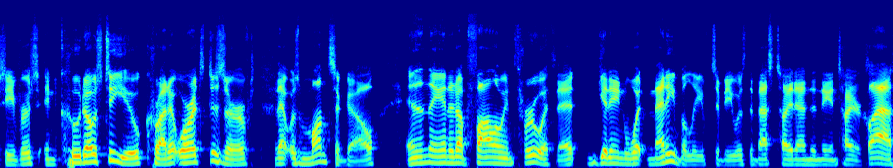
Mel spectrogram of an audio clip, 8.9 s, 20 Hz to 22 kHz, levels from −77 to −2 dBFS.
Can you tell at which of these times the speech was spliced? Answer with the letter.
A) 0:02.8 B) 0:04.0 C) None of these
A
